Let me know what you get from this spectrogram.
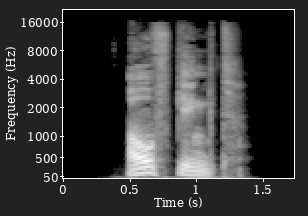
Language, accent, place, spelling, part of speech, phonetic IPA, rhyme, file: German, Germany, Berlin, aufgingt, verb, [ˈaʊ̯fˌɡɪŋt], -aʊ̯fɡɪŋt, De-aufgingt.ogg
- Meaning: second-person plural dependent preterite of aufgehen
